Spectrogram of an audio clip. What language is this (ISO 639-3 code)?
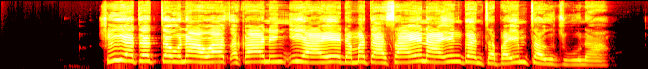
hau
